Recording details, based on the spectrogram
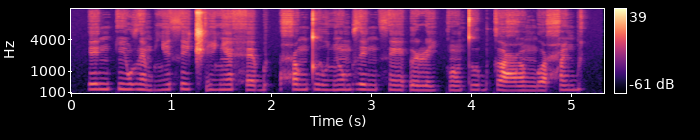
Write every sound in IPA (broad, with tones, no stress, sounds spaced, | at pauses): e˦ ŋ k ĩ˧ w ð ɛ̃˨ b ʎ i˦ θ i˦ t͡ʃʼ i˧ ʎ ɛ̃˦ h ɛ˧ b | ħ o˧ ŋ tʷ i˨ w ʎ õ˦ b ð e˧ ŋ θ ẽ˧ ʔ ɯ˨ ɭ i˨ k õ˧ tʷ ɯ˧ b k ʌ˨ ʕ õ˨ ŋ o˨ ħ ĩ˦ b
